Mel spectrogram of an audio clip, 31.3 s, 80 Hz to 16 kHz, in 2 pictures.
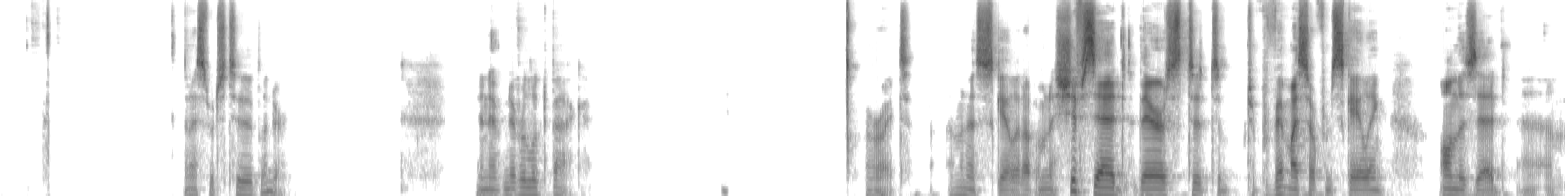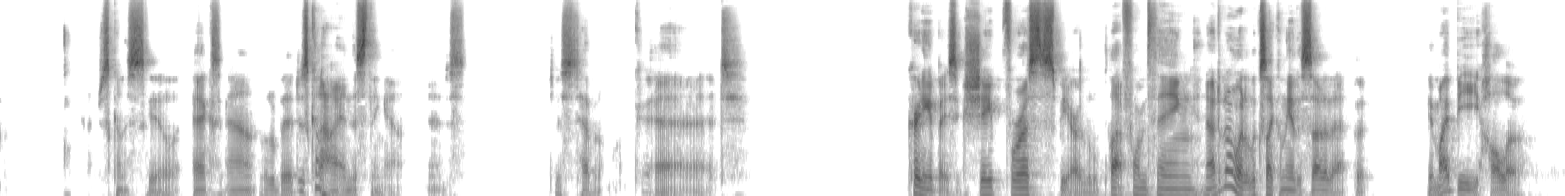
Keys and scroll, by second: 0.4 Tab, 1.8 e, 2.9 Escape, 3.7 ctrl+z, 7.0 alt+e, 7.3 Escape, 7.7 s, 9.2 shift+z, 15.4 x, 20.2 s, 20.5 z, 21.6 Escape, 22.4 y.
